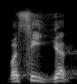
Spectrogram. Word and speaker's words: وصیت: چلیں جی, اب ہم نے وصیت کرنی ہے یا وصیت؟ تو سب مل کر بولیں. صحیح جو ادائیگی ہے, صحیح تلفظ ہے, یہ ہے وصیت.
